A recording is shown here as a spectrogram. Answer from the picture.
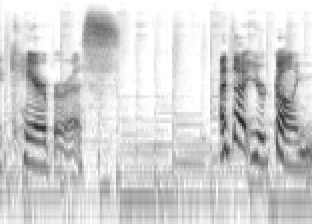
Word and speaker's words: Cerberus: no i said care care barris kerberos or do you pronounce it cerberus i say care burris i thought you were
